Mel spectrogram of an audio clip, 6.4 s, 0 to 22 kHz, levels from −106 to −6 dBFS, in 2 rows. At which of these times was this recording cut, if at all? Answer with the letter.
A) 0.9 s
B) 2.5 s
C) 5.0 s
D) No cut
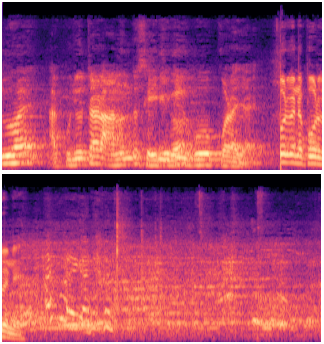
B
